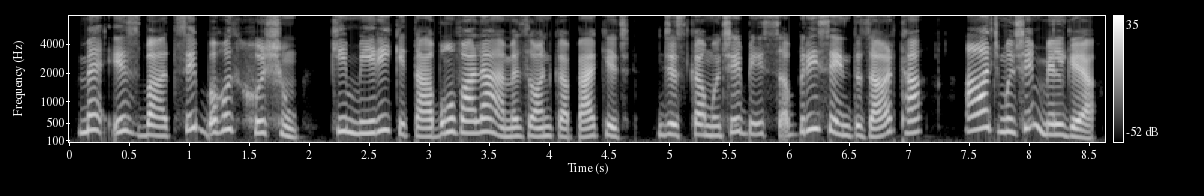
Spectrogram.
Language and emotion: Hindi, happy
